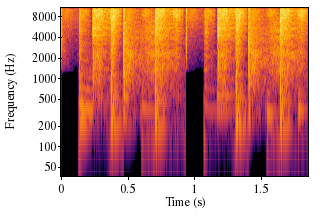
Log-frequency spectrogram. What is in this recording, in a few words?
Percussive Loops 128BPM; Vengeance Samples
